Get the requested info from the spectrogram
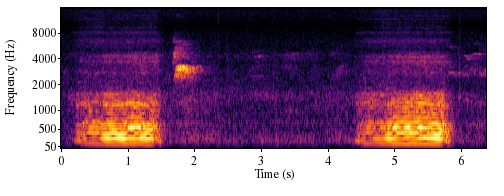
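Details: Person snoring, with a small fart at the end; two long, buzzing, tonal snores about four seconds apart, quiet breathing between, a brief squeak after the first.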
